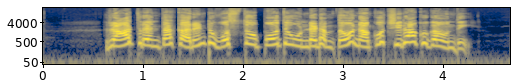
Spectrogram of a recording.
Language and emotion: Telugu, angry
